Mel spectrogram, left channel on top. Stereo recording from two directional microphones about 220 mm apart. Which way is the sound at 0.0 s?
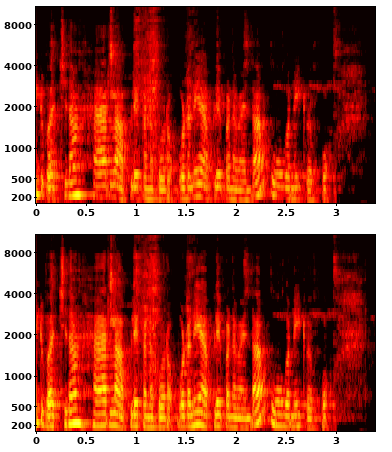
35° right (ahead or behind).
